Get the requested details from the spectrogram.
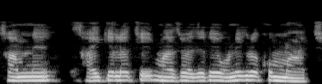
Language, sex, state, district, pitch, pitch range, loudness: Bengali, female, West Bengal, North 24 Parganas, 180 Hz, 175-190 Hz, -13 LUFS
